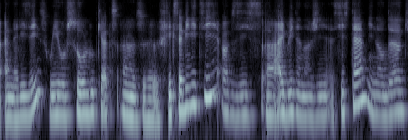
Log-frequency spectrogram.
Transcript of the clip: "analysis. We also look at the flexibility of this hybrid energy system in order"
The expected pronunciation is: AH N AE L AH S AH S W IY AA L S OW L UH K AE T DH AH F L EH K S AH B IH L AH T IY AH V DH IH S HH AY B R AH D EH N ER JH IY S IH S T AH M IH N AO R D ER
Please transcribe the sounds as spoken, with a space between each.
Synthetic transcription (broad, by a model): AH N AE L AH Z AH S W IY AA L S OW L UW K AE T DH AH F L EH K S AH B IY L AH T IY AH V DH IH S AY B AH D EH N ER ZH IY S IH S T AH M IH N AO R D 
